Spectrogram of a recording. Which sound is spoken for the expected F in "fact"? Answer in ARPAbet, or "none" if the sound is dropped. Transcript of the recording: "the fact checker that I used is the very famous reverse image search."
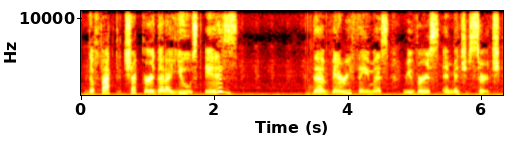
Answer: F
